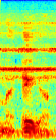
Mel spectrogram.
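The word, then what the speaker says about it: Mexia: Now in Texas we have a city called Mejia, which is spelled M-E-X-I-A, and we pronounce it Mejia, which is wrong, but you know how Tejanos are.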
